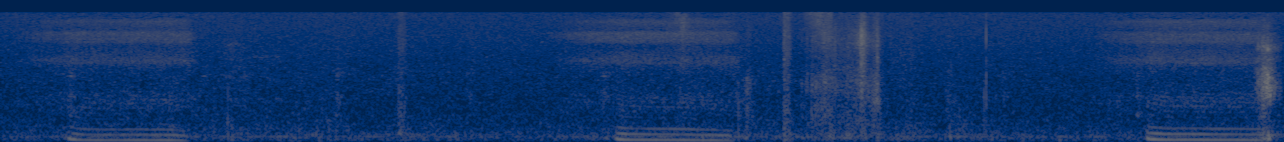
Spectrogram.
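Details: Calico Himalayan cat asleep with one eye open: soft, high whistling snores on each breath about every four seconds in a quiet room; snoring.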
